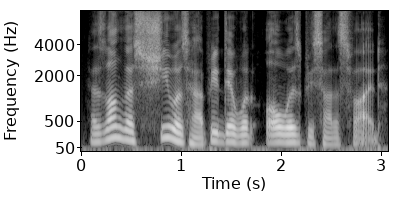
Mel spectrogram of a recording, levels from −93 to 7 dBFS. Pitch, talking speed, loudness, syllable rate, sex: 130 Hz, 215 wpm, -17 LUFS, 5.5 syllables/s, male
